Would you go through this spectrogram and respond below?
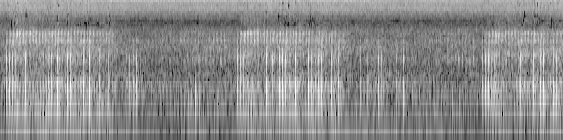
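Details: Sweet, happy cat producing a smooth purr: dense pulsed rumbling cycles of about two seconds each, loud phases alternating with softer low hum.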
